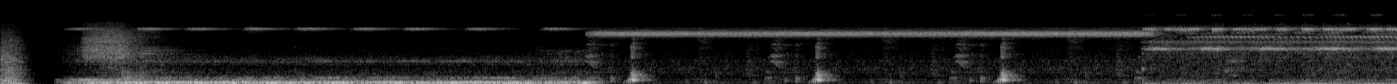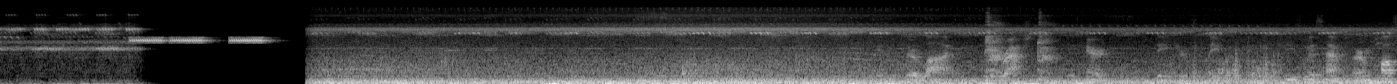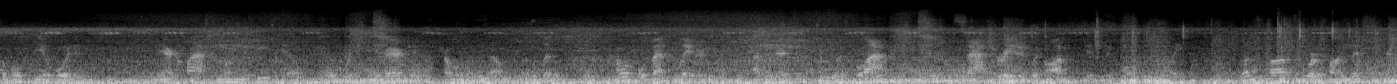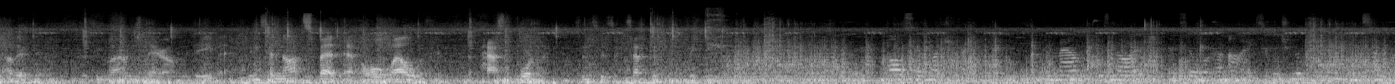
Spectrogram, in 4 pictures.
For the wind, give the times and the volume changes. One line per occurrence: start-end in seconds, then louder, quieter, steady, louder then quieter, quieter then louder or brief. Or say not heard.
25.1-55.8 louder.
